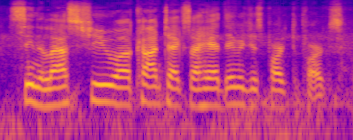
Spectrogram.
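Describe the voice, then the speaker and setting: Middle-aged man rambling over clear outdoor noise. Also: a little high, steady tone, a little mellow. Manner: halting, folksy, stop-and-start storytelling. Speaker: amateur radio operator vlogging. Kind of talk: casual rambling outdoor vlog. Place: outdoors at a lakeside park. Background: ambient outdoor noise.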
